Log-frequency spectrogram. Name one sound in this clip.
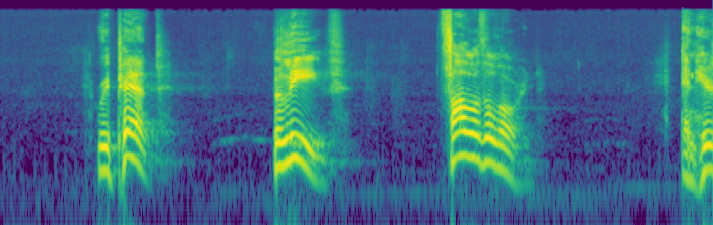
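An older man preaches with animation into a microphone, in short emphatic phrases.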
